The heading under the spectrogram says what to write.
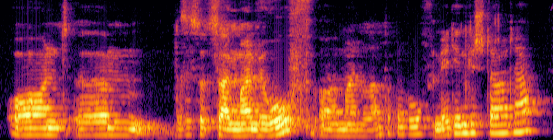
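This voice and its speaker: Amid noticeable background noise and audible room echo, a man speaks at a very slow pace and fairly high pitch, with ordinary pitch variation and big swings in loudness. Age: 40s. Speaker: media design company director and youth coach. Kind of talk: interview. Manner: halting.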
